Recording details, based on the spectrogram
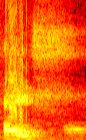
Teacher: jangan as tapi aus ya, agak monyong sedikit ya, karena ini adalah sod ya, beda ya, sama sin. Ashabu sama aushabu beda ya.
